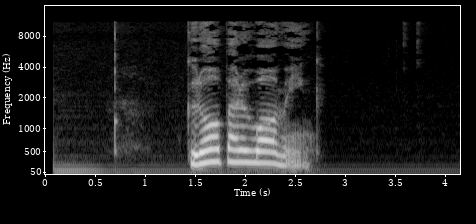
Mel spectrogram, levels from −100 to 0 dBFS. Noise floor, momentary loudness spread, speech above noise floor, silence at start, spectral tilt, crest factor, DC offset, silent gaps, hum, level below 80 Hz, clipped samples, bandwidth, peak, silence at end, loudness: -71 dBFS; 15 LU; 51 dB; 1.45 s; -6.5 dB/octave; 16 dB; under 0.1%; none; 50 Hz at -55 dBFS; -60 dBFS; under 0.1%; 11.5 kHz; -8 dBFS; 1.5 s; -20 LUFS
